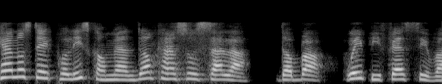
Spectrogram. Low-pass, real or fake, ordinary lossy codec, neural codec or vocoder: 7.2 kHz; fake; AAC, 32 kbps; codec, 16 kHz in and 24 kHz out, 0.4 kbps, LongCat-Audio-Codec, two codebook decoder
